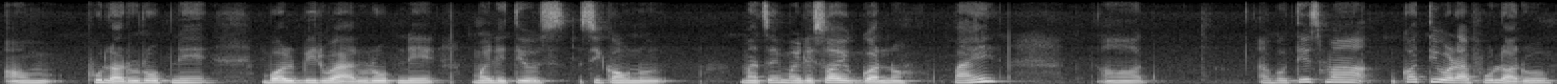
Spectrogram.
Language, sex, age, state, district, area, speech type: Nepali, female, 30-45, West Bengal, Kalimpong, rural, spontaneous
